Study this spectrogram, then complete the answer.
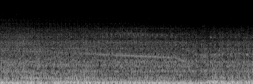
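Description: A 2016 Ducati Monster 821 on its stock exhaust, ridden along a wooded road, gives a steady, loud engine drone under continuous wind rush, with no clear gear changes.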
